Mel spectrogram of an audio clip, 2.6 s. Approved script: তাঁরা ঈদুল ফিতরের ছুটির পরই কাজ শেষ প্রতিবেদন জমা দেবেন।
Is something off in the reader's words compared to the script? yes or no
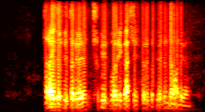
yes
